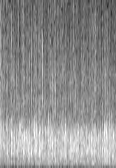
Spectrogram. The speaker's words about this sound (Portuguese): por favor, podem aplaudi-lo.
